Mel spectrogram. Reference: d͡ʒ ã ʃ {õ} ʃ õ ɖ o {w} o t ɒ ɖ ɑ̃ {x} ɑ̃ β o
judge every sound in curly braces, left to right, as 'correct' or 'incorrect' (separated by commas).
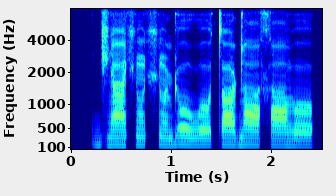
correct, correct, correct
